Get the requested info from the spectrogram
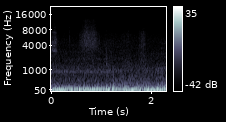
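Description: Car engine running at low speed with a steady low drone, tyre and road noise heard from inside the cabin while driving. A brief hiss comes about half a second in.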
